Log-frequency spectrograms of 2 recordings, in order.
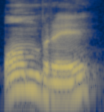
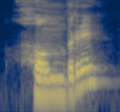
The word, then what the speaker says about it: hombre: is that the word ombre have the word ombre has a silent letter h at the beginning so we don't say hombre but we say hombre what happened here i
